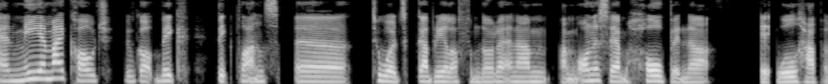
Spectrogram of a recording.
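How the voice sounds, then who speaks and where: A woman with a Polish accent talks at a moderate pace and a fairly low pitch, with ordinary pitch variation. The sound is dry and close with no echo against a quiet background. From southern Poland. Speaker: professional boxer. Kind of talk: podcast interview. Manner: halting.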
